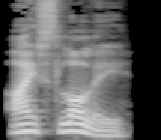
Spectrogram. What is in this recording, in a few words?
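"ice lolly", British English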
